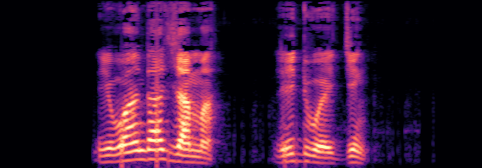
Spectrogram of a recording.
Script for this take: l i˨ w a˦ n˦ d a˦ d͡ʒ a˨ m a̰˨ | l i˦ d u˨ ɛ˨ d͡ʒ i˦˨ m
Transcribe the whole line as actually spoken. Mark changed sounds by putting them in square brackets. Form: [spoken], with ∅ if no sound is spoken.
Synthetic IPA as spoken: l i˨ w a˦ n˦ d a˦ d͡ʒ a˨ m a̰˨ | l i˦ d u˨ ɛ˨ d͡ʒ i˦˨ [ŋ]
